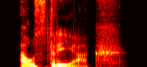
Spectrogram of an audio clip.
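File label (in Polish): "Austriak", Polish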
